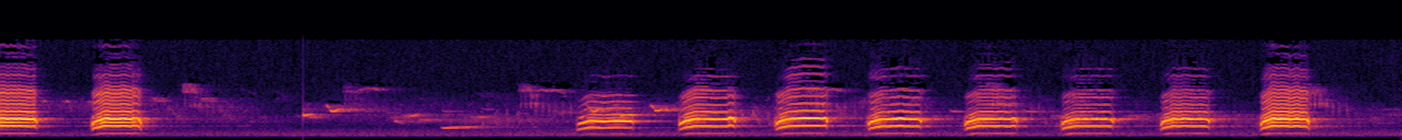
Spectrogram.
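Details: Middle spotted woodpecker (Dendrocopos medius) song: a slow series of nasal, harmonic, slightly arched squeaky notes, about one and a half per second. Two notes open the series, then a short pause with quieter notes before a steady run of eight.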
